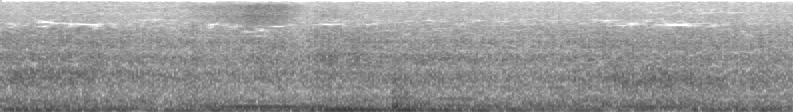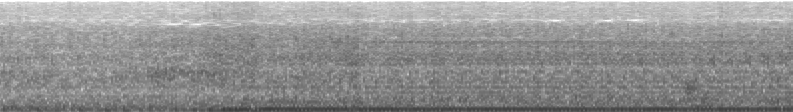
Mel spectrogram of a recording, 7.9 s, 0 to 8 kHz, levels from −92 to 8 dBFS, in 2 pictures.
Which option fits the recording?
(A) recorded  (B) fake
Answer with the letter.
A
